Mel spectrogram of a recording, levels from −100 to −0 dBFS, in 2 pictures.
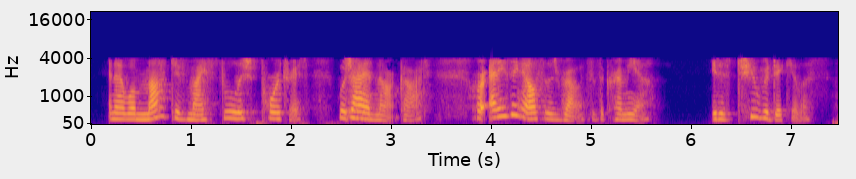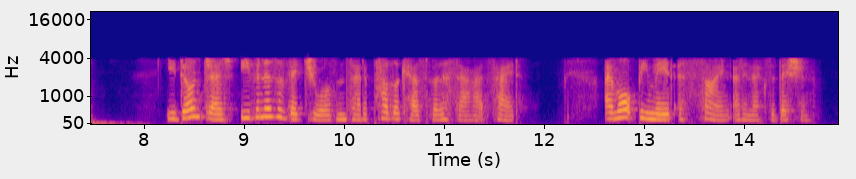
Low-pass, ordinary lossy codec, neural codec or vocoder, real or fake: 7.2 kHz; AAC, 16 kbps; codec, 24 kHz, 0.9 kbps, WavTokenizer, small release; fake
